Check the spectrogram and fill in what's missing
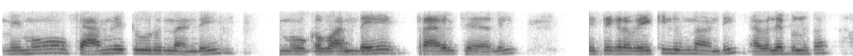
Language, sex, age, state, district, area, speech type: Telugu, male, 18-30, Telangana, Medak, rural, conversation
